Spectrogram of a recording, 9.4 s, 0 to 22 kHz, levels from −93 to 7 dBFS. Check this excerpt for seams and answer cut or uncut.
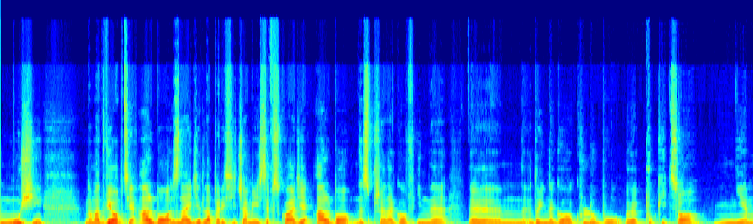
uncut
